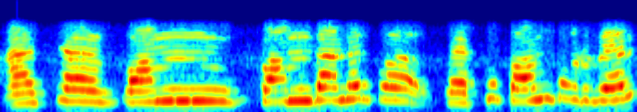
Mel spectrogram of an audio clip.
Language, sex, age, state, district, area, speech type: Bengali, female, 30-45, West Bengal, Uttar Dinajpur, urban, conversation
